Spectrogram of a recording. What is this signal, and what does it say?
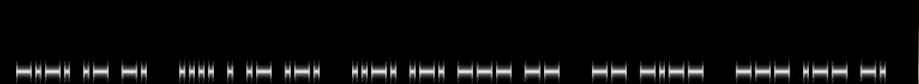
Morse code, heard as a keyed tone, about 25 wpm, 600 Hz. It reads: CAN HEAR FROM MY OWN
